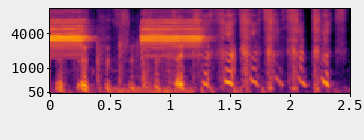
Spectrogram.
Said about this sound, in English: The fire alarm just went off. Scared the crap out of me. The fire alarm has gone off here at our studios.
